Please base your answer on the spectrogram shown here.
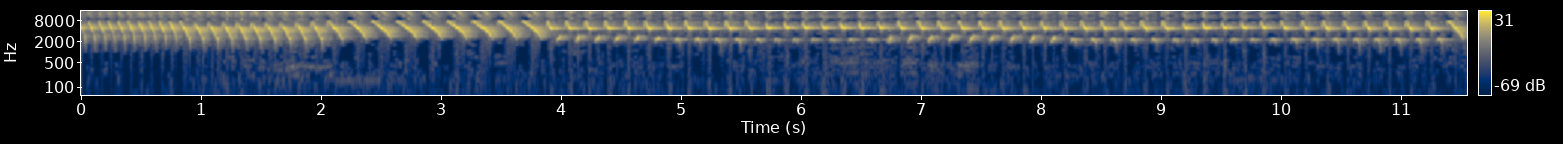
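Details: Canary masteran song, full isian with luxurious cengkok, meant to rouse other canaries: a dense run of quick descending sweeps, then a long rolling rattle-like trill that holds steady, shifting pitch slightly partway through, continuous and loud throughout.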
